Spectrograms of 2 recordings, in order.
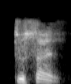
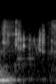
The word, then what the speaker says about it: Toussaint: Toussaint, Tuset. Toussaint. Sí, es un nombre francés. Tusen.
